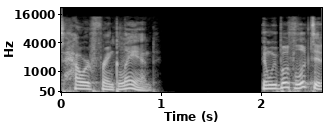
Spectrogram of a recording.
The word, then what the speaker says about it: Howard Frankland: what and she's like it's not for Howard Frank Lin like a name its Howard Frankland and we both looked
